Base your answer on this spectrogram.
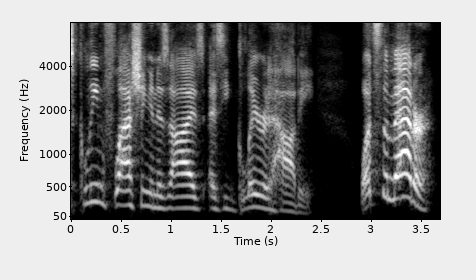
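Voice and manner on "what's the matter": high, mildly taunting question. A narrator's reading. Javi provokes the glaring Canis, taunting. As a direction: lift the pitch to needle him. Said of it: "Javi taunted".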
